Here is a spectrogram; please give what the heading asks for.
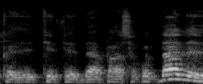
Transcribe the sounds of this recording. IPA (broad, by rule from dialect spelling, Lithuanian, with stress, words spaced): kɐɪ kʲɪˈtʲɪ dɐ ˈpɑːsɐkoː ˈdɑːʋʲɪ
